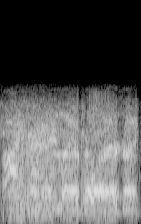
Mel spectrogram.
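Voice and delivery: high, loud, angry declaration; shouted hatred. Real, not acted. Host shouts his hatred of liberalism, angry. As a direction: spit it out loud.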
